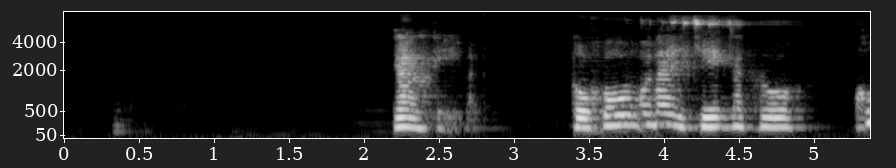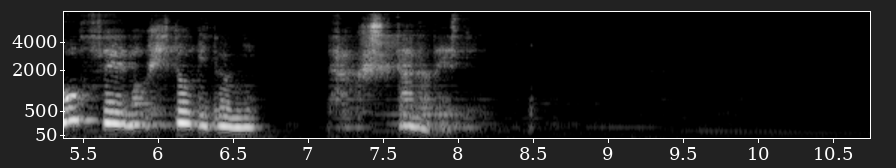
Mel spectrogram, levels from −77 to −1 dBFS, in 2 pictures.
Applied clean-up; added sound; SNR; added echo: neural mask model DeepFilterNet 3.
